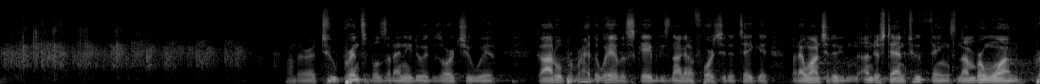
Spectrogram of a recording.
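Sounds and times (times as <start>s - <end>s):
audience clapping hands: 0.0s - 2.9s
speech: 2.9s - 10.4s.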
